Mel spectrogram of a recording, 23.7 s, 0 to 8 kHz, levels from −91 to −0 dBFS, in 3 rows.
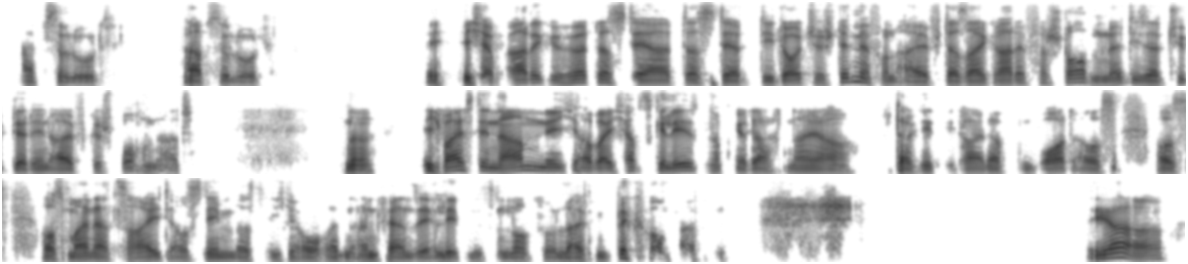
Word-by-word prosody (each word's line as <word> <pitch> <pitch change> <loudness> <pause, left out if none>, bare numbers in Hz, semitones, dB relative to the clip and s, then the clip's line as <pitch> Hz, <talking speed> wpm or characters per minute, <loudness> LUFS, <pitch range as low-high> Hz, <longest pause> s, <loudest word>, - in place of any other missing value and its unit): Absolut, 75 0 -5 0.5
absolut. 85 -4 -1 1.1
Ich - - -1
ich - - +3
habe - - +4
gerade 120 +4 +2
gehört, 115 +3 0
dass 120 -3 0
der 105 -1 +3
dass 110 -1 -1
der 100 -1 +1
die 105 - 0
deutsche 105 +1 +1
Stimme 155 +5 0
von 100 -3 -6
„Alf“, 85 +1 -1
der 95 - +2
sei 95 +2 +2
gerade 105 +2 +1
verstorben, 120 -2 -2
ne? 95 - 0
Dieser 100 -4 -1
Typ, 125 - -6
der - - +4
den 95 -1 -3
„Alf“ 95 +1 +1
gesprochen - - -6
hat, - - -8 1.0
ne? 85 +1 +3 0.3
Ich - - +4
weiß 135 +4 +6
den 130 -5 +1
Namen 135 +7 +5
nicht, 125 -2 +2
aber 115 0 +4
ich 105 - -1
hab's 130 -3 -2
gelesen 120 +2 +4
und - - -10
habe 110 - -8
gedacht: 100 -1 0
„Na 105 0 0
ja, 90 -4 0 0.3
da - - +4
geht 105 +1 -4
wieder 95 - -4
einer 95 0 -2
von 95 -2 -13
Bord 105 +5 +1
aus 100 -1 -3 0.3
aus - - 0 0.2
aus - - +1
meiner - - +4
Zeit, - - 0
aus - - -5
dem, 95 -1 -1
was 90 -1 -2
ich 95 -1 -8
auch 90 +1 -1
an 95 -1 -3
an 90 0 -2
Fernseherlebnissen 90 -2 0
noch 85 -1 -2
so - - -6
live 85 0 +1
mitbekommen - - 0
habe“ - - -8 2.6
Ja. 115 +4 +5
100 Hz, 170 wpm, -26 LUFS, 90-115 Hz, 2.6 s, weiß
